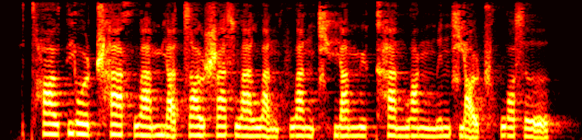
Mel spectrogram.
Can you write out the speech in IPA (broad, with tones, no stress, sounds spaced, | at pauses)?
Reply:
t̪ʰ ɑ˦ ʊ̯ t̪ j o˥˨ ʊ̯ ʈ͡ʂʰ ä˥˨ x w ä˨˦ m j ä̰˨˩ t͡s ɑ˥˨ ʊ̯ ʂ ä˥˨ s w ä˨˦ l w a̰˨˩ n f w a˥˨ n t͡ɕʰ j ä˦ m y˨˦ kʰ ä˥˨ n̪ w ɑ˥˨ ŋ m i˥˨ n ɕ j ɑ̰˨˩ ʊ̯ ʈ͡ʂʰ w ɔ˥˨ s ɹ̩˨˩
